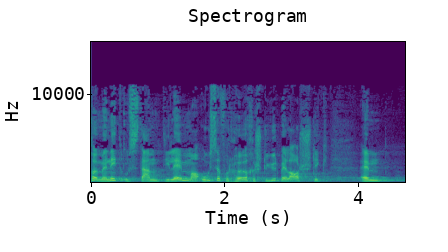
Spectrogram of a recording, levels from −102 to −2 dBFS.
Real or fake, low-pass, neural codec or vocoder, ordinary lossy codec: real; 14.4 kHz; none; MP3, 48 kbps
